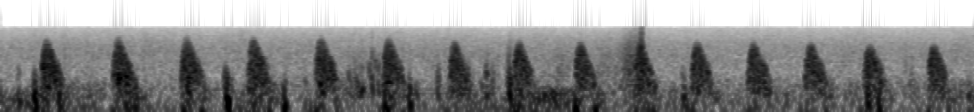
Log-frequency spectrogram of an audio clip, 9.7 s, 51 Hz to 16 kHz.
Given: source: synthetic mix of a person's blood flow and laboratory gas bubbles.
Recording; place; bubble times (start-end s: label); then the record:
Doppler ultrasound of blood flow; subclavian vein
3.42-3.82 s: bubbles
3.86-3.89 s: bubbles
From the record:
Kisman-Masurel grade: 211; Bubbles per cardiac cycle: several, 3 to 8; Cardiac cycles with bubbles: 1 to 10%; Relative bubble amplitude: barely perceptible (0.100 to 0.250); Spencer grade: 1 (occasional bubble signal discernible with the cardiac motion signal, with majority of cardiac periods free of bubbles); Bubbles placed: anywhere in the cardiac cycle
